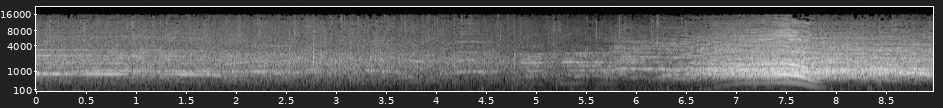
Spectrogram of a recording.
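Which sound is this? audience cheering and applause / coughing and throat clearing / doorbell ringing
audience cheering and applause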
